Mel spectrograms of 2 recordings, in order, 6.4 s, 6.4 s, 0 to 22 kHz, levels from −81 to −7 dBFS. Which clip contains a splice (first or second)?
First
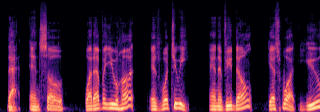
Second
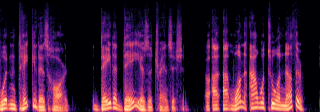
second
